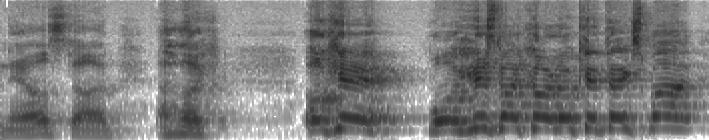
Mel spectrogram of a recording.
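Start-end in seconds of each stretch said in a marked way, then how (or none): 1.5-3.5 high, flustered and hurried; nervous rush. Retold or imitated. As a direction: babble your way out, panicking. Nervous exit from a nail salon.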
